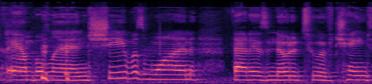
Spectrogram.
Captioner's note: laughs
